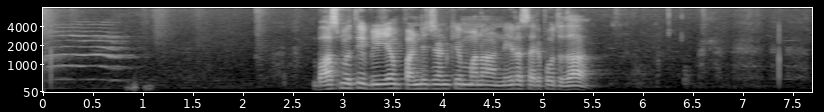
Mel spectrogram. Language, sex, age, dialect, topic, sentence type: Telugu, male, 41-45, Telangana, agriculture, question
